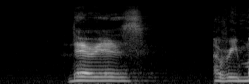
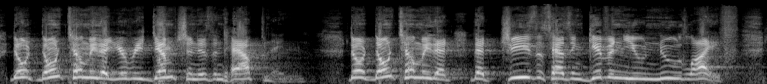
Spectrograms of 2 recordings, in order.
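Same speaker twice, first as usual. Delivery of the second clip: louder, higher, hammering each don't; fiery preaching; 3 semitones higher, 10 dB louder than usual. Acted. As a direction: rebuke the church at full force. Preacher rebukes the congregation.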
